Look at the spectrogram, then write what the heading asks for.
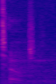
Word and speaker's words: Thoth: straight into the discussion it should be pronounced thoth or potentially tote but really yeah so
